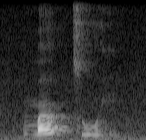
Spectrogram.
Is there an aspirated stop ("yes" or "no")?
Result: no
